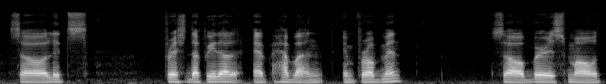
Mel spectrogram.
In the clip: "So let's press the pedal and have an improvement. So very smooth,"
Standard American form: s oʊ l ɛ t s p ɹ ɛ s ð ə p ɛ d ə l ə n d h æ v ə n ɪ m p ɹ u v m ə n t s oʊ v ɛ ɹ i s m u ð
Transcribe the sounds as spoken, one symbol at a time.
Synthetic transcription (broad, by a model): s oʊ l ɛ t s p ɹ ɛ s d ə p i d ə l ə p h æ b ə n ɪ m p ɹ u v m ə n t s oʊ b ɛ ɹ s m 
